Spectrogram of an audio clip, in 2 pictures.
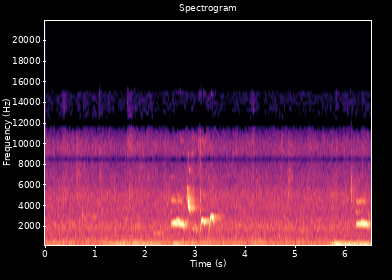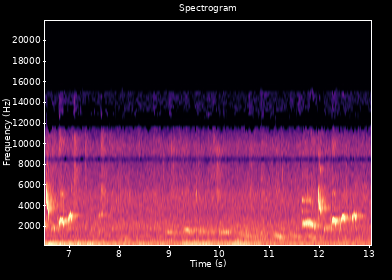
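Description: A kapas tembak bulbul sings the same short phrase three times, a sharp high note followed by quick rising chirps, over a steady hiss of rain, with softer lower notes in between. A low rumble swells from about six seconds in and fades by about eleven; it is the loudest sound.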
